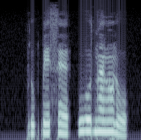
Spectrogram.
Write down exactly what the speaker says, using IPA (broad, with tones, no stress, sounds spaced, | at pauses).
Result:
ɾ u˧ k͡p e˦ s ɛ˦˨ | w o˦ d ã˦ l ɔ̃˦˨ ɾ o˨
